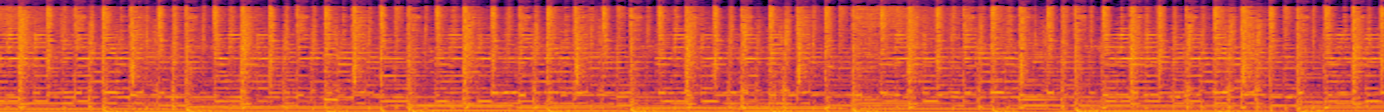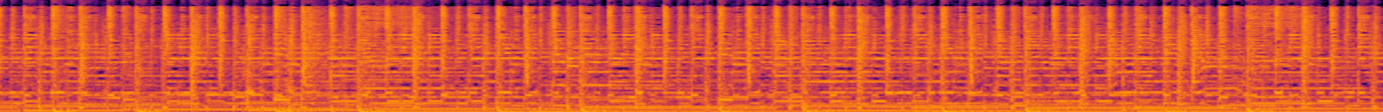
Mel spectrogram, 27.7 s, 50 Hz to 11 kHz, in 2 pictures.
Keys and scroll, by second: 8.0 Up, 12.3 Up, 18.1 Up, 20.1 ctrl+0.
